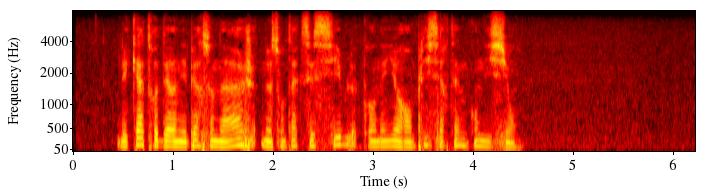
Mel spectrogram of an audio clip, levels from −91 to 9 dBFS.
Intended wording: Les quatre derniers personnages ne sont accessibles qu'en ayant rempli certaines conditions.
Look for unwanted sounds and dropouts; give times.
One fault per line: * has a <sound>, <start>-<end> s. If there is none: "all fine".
all fine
